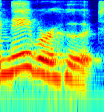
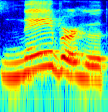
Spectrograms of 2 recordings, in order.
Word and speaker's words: neighborhood: Dice: My neighborhood, decimos neighborhood como Robin Hood.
